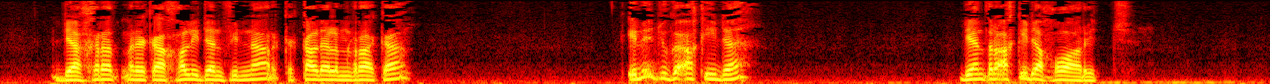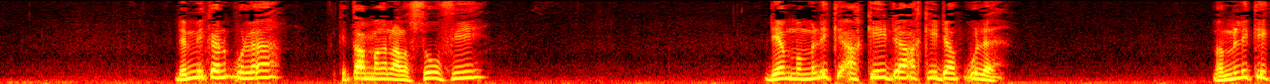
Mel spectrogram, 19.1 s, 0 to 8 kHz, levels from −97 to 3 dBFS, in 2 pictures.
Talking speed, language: 80 wpm, Malay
